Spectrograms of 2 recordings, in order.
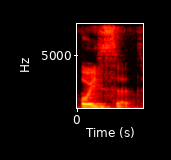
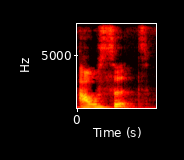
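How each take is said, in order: First: The first vowel sounds like 'oy' with umlaut. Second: The first vowel sounds like 'ow' without umlaut. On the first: The speaker calls it right. "when it should be oiset" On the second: The speaker calls it wrong. "I said ausset"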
